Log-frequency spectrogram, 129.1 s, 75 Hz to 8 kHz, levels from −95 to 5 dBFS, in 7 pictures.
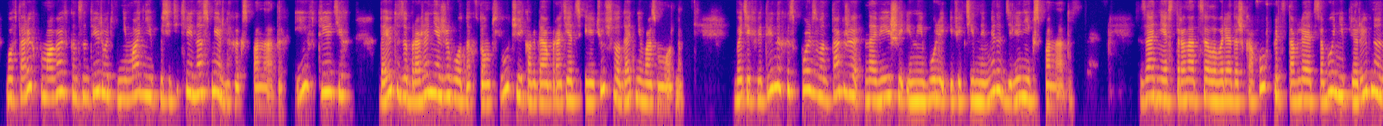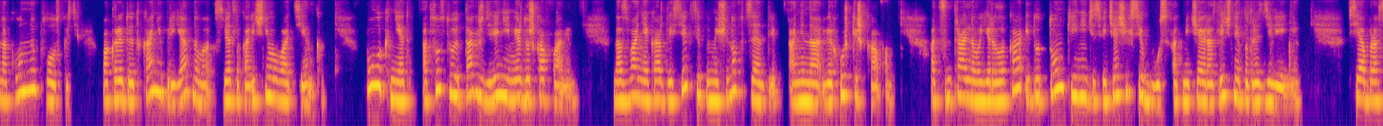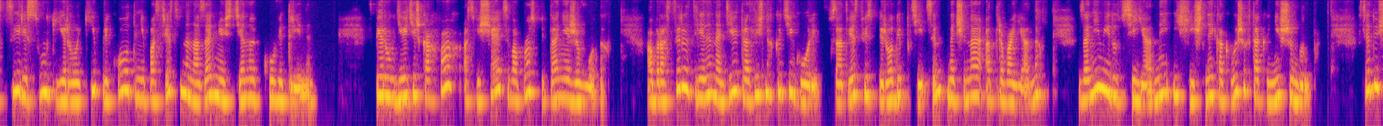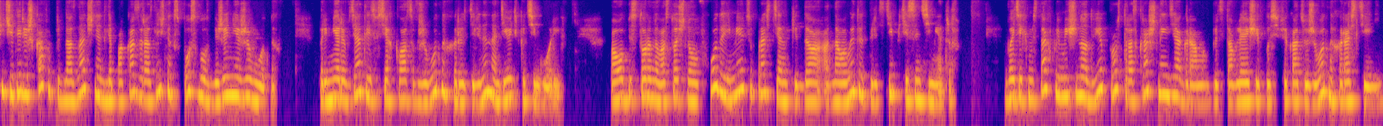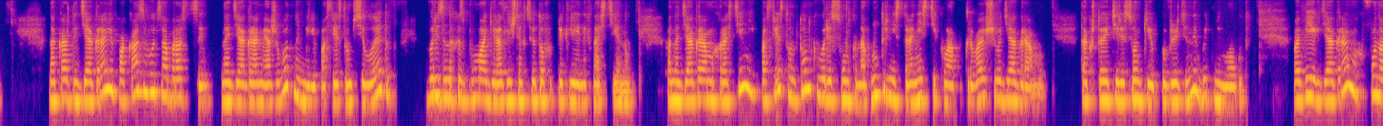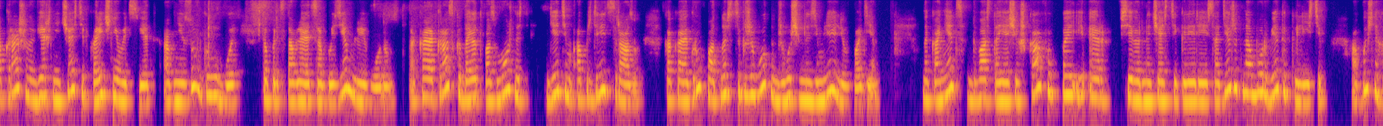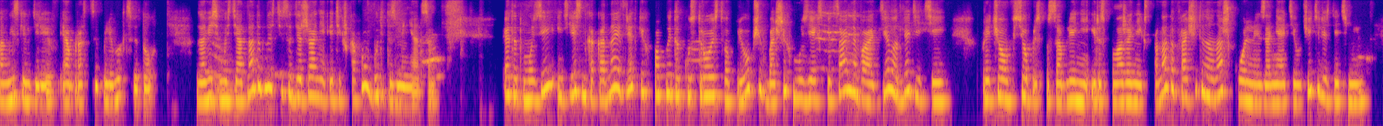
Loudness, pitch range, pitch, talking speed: -13 LUFS, 190-250 Hz, 205 Hz, 145 wpm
